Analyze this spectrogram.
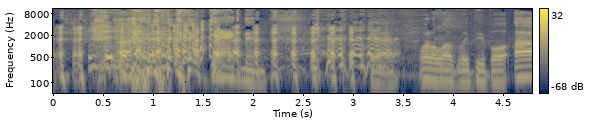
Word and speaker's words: Gagnon: something like A lot of that. people do Gagnon, Yeah. which is, I think that's the French way to pronounce it. That's Gagnon. that sounds like that's New Orleans French, right? Yeah. That's the French Quarter, not Yes.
